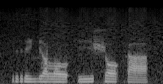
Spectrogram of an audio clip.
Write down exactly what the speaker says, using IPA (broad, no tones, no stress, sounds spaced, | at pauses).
r i ʎ i lˠ o ʔ i ʃ ɔ k a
